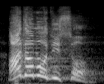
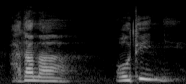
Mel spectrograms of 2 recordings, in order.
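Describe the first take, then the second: First: The voice sounds harsh and angry. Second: The voice sounds tearful and pleading. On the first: The caller is furious and wants to punish. The speaker calls it wrong. "이 죽여버릴 놈 어디 있어?" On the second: The caller grieves and longs to forgive. The speaker calls it right. "울면서"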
